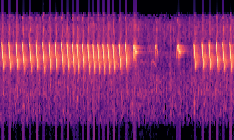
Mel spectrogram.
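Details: Sunbird (konin) training song with prinia and ciblek fill-ins: a long series of very high, separate, clipped notes at about six per second, a pause with two thin chips, then the series resumes.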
